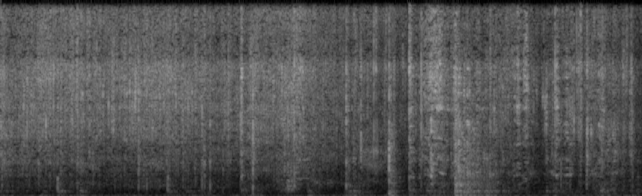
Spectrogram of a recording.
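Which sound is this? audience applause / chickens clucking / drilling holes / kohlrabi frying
kohlrabi frying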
